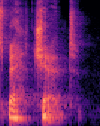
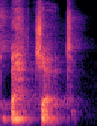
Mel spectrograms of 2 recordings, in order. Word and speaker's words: Behçet: So in Turkey and in Arabic-speaking countries, the H sound is stronger, so it's Behçet. Behçet, which is hard for Anglophone people to speak, but it's technically it's Behçet. That's how they say it.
